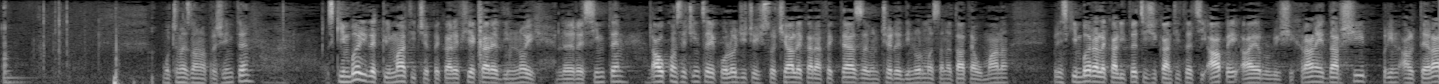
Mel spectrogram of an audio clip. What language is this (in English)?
Romanian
